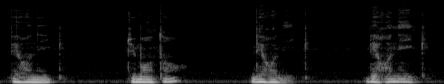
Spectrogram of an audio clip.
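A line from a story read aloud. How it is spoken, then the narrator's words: Hushed low voice. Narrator (French): Il dit, tout bas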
